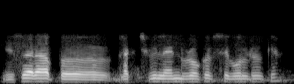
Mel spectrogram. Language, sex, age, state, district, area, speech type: Hindi, male, 18-30, Rajasthan, Bharatpur, rural, conversation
